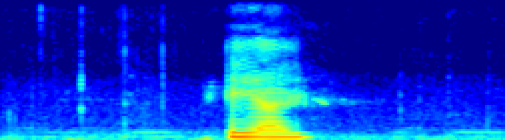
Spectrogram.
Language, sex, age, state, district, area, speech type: Santali, female, 18-30, West Bengal, Jhargram, rural, read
